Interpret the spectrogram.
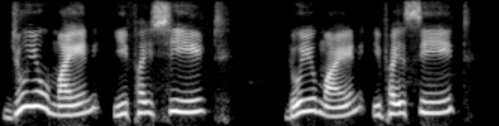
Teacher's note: in yes no questions we use Rising tone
